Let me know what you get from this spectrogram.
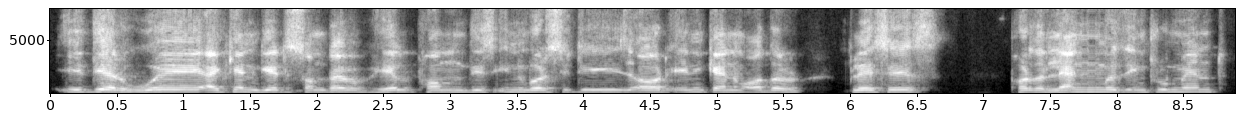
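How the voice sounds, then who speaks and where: A middle-aged man from Nepal with a strong Nepali accent who speaks in halting phrases, restarts often and searches for words while asking a question in an online webinar. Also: on the high side, fairly even intonation.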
